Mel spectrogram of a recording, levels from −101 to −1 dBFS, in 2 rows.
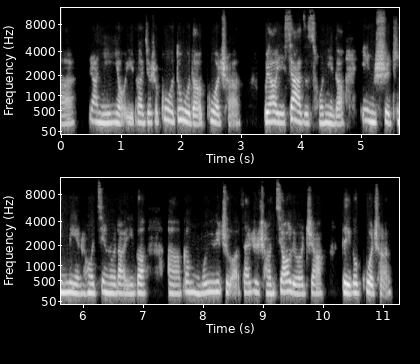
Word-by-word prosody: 呃， 220 Hz, -, -6 dB, 0.2 s
让 240 Hz, -4 st, -1 dB
你 210 Hz, +1 st, +1 dB
有 205 Hz, -2 st, 0 dB
一 -, -, -3 dB
个 220 Hz, -2 st, -1 dB
就 220 Hz, +1 st, -2 dB
是 -, -, -3 dB
过 280 Hz, -5 st, 0 dB
渡 255 Hz, -2 st, +3 dB
的 190 Hz, -2 st, +1 dB
过 230 Hz, -5 st, 0 dB
程， 210 Hz, -, -4 dB, 0.4 s
不 230 Hz, -, +6 dB
要 235 Hz, 0 st, +5 dB
一 215 Hz, -1 st, +2 dB
下 275 Hz, 0 st, +4 dB
子 210 Hz, -1 st, -2 dB
从 205 Hz, 0 st, -3 dB
你 205 Hz, -2 st, +1 dB
的 185 Hz, -1 st, -2 dB, 0.3 s
应 245 Hz, -, +1 dB
试 220 Hz, 0 st, +2 dB
听 220 Hz, +1 st, +1 dB
力 220 Hz, -2 st, +3 dB
然 195 Hz, 0 st, -4 dB
后 210 Hz, -, +2 dB
进 220 Hz, +2 st, -2 dB
入 205 Hz, -1 st, +1 dB
到 205 Hz, 0 st, 0 dB
一 195 Hz, 0 st, -3 dB
个， 205 Hz, 0 st, 0 dB, 0.3 s
呃， 200 Hz, -2 st, -3 dB
跟 235 Hz, +2 st, -2 dB
母 210 Hz, -2 st, 0 dB
语 230 Hz, +1 st, +1 dB
者 220 Hz, -2 st, -3 dB
在 220 Hz, -1 st, -1 dB
日 230 Hz, 0 st, -2 dB
常 200 Hz, -2 st, -1 dB
交 235 Hz, +2 st, +2 dB
流 195 Hz, -3 st, +1 dB
这 205 Hz, +2 st, -2 dB
样 215 Hz, -, -3 dB, 0.3 s
的 225 Hz, -, +6 dB
一 200 Hz, -, +8 dB
个 215 Hz, +1 st, +2 dB
过 215 Hz, 0 st, +2 dB
程。 205 Hz, +3 st, -5 dB
215 Hz, 260 characters per minute, -20 LUFS, 205-230 Hz, 0.4 s, 一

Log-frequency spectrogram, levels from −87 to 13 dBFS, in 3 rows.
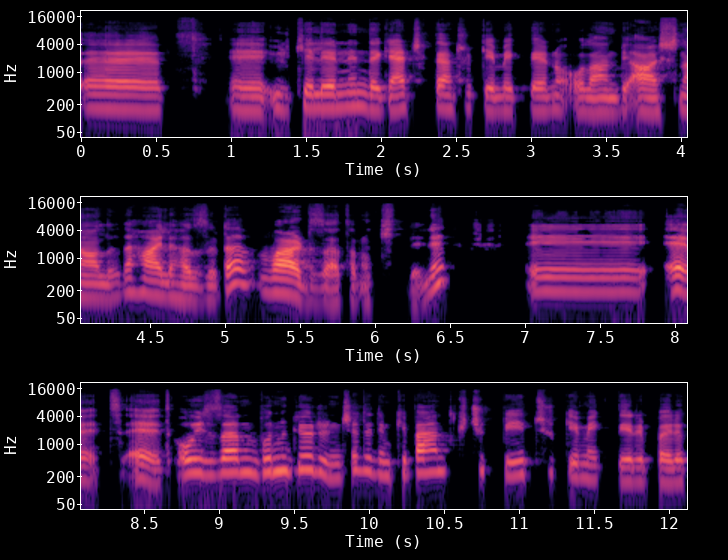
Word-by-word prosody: eee, 160 Hz, -2 st, +1 dB, 0.4 s
eee, 150 Hz, -2 st, -2 dB
ülkelerinin 170 Hz, +2 st, -2 dB
de 155 Hz, -, +4 dB
gerçekten 165 Hz, +2 st, +2 dB
Türk 170 Hz, 0 st, -12 dB
yemeklerine 150 Hz, +1 st, -2 dB
olan 140 Hz, -1 st, -3 dB
bir 145 Hz, -, +4 dB
aşinalığı 140 Hz, +1 st, -1 dB
da 185 Hz, 0 st, -4 dB
hâlihazırda 155 Hz, -, +2 dB
vardı 180 Hz, -3 st, +8 dB
zaten -, -, -5 dB
o -, -, -14 dB
kitlenin. 320 Hz, 0 st, -5 dB, 0.5 s
Eee, 190 Hz, -1 st, -4 dB
evet, 315 Hz, -1 st, +2 dB
evet. -, -, +2 dB
O 230 Hz, +1 st, +1 dB
yüzden 245 Hz, +1 st, +2 dB
bunu 260 Hz, +1 st, 0 dB
görünce 265 Hz, -3 st, -2 dB
dedim 215 Hz, -5 st, -7 dB
ki 215 Hz, +3 st, -10 dB
ben 245 Hz, +1 st, +5 dB
küçük 280 Hz, 0 st, -8 dB
bir 215 Hz, +2 st, -1 dB
Türk 240 Hz, -1 st, -10 dB
yemekleri 170 Hz, -4 st, -2 dB
böyle 150 Hz, 0 st, 0 dB
175 Hz, 155 wpm, -25 LUFS, 155-225 Hz, 0.5 s, vardı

